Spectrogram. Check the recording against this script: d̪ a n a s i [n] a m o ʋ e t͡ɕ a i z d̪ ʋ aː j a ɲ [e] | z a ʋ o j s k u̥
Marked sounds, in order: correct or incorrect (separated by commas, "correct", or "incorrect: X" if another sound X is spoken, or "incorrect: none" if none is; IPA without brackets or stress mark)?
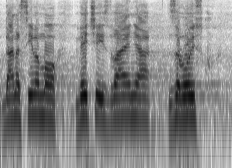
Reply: incorrect: m, incorrect: a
